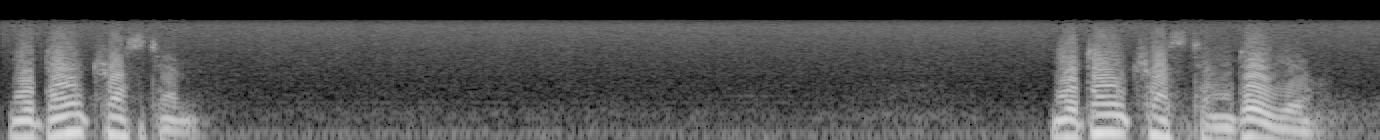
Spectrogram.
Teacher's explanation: that the person he is talking to will agree with him in this case the question tag has a falling tune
